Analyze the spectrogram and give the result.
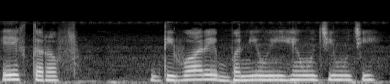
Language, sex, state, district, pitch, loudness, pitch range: Hindi, female, Uttar Pradesh, Saharanpur, 205 Hz, -13 LUFS, 200-210 Hz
